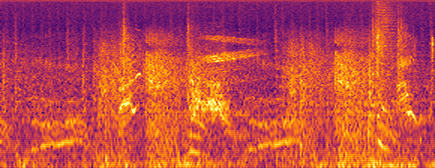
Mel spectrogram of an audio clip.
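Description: Cartoonish heavy blows thump in a scuffle.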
